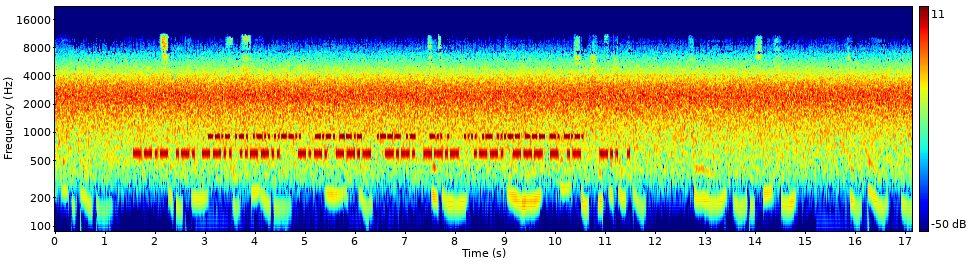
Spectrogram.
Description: Morse code, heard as two keyed tones, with radio static. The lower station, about 23 wpm, 600 Hz: QRZ? CQ CQ POTA DE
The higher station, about 34 wpm, 910 Hz: QRL? CQ JA DE HA3ONC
